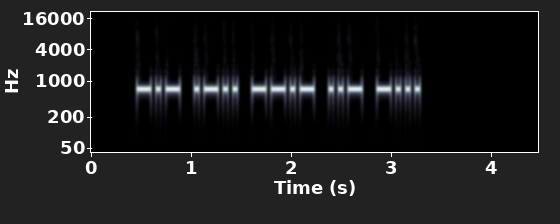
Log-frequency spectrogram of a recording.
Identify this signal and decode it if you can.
Morse code, heard as a keyed tone, about 25 wpm, 700 Hz. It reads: KLQUB
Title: Code Groups - 5 Letter:Numbers - 25wpm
